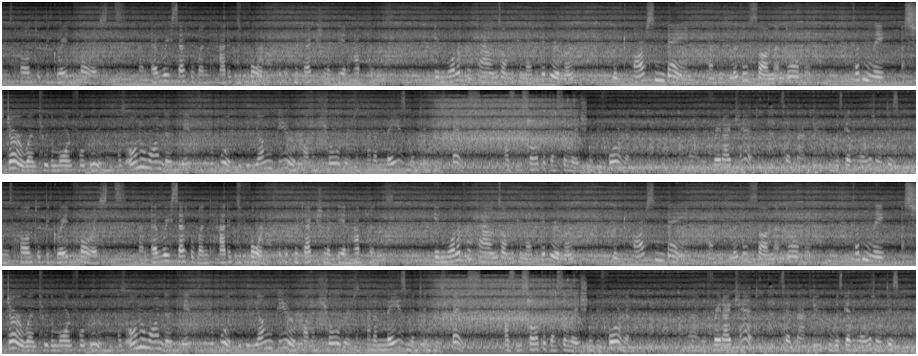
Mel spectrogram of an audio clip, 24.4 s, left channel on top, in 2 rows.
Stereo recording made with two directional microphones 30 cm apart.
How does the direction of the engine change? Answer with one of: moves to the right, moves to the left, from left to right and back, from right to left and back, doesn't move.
doesn't move.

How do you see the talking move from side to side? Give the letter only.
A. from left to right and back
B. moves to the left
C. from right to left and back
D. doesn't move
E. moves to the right
C.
